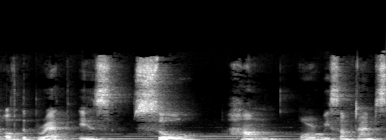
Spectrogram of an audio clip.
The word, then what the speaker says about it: Hung: last sound, which is Hung. It's spelled as H-U-N-G, but it's pronounced as Hung, and is the infinite, vibrating and real. Hung suggests 2 sounds, 2 syllables.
